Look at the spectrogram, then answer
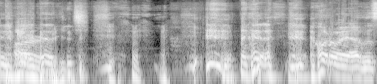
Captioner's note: laughing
